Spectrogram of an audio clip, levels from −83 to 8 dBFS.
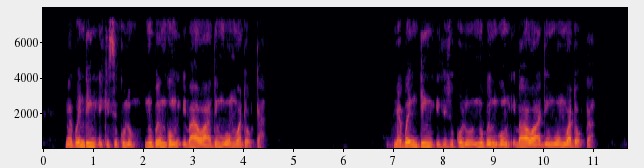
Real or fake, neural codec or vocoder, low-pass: fake; codec, 16 kHz, 2 kbps, FreqCodec, larger model; 7.2 kHz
